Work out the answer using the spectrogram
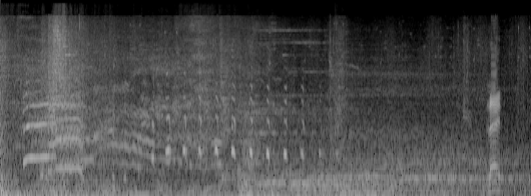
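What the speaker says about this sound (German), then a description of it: "Der fucking Vogel!" A bird creature in Elden Ring lets out loud, repeated honking cries, a rapid burst at first and then a steady series of shorter honks. Game sounds and a voice run underneath, with a final honk near the end.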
